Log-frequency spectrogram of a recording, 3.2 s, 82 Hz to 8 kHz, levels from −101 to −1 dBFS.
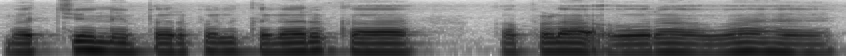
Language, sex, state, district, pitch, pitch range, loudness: Hindi, male, Jharkhand, Ranchi, 115 Hz, 115-125 Hz, -15 LUFS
